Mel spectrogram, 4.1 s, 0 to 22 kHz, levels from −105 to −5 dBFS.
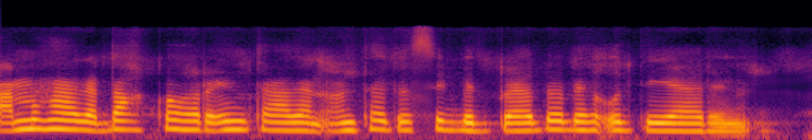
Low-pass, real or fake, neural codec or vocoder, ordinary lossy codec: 10.8 kHz; fake; codec, 24 kHz, 1.2 kbps, DualCodec; none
